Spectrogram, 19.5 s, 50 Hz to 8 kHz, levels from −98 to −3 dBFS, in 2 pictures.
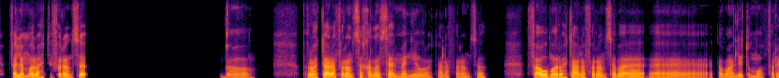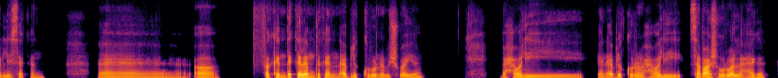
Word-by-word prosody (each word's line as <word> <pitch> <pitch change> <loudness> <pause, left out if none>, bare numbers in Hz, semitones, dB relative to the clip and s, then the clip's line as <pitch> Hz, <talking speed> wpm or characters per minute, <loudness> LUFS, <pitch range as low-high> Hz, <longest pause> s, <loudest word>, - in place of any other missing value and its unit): فلمّا 130 -1 +4
رُحت 165 +3 0
فرنسا 140 +3 +2 1.8
آه، 115 -1 -4 0.7
رُحت 145 +1 +4
على 120 -2 +8
فرنسا 135 +3 0
خلّصت 130 +3 -1
ألمانيا 125 +5 0
ورُحت 125 -1 -6
على 115 -1 -5
فرنسا، 120 - -6 0.5
فأول 155 +1 +7
ما 145 - +6
رُحت 160 -3 +2
على 135 +2 +4
فرنسا 130 +1 -1
بقى 140 +2 +2
آآ، 60 +1 -4
طبعًا 120 +1 -1
لقيتهم 120 -1 -4
موفّرين 120 +2 -5
لي 125 - -3
سكن، 125 +7 -8 0.7
آآ، 120 - -4
آه، - - +1 0.4
فكان 150 -1 +1
ده - - +2
الكلام 165 +1 +7
ده - - -1
كان 145 -2 -1
قبل 140 +3 +2
الكورونا 140 -2 -2
بشوية 135 +6 -3 1.0
بحوالي 135 +2 +1 0.9
يعني 125 - -2
قبل - - +1
الكورونا 140 -1 -1
حوالي 135 +2 -1
7 135 -3 +4
شهور 145 +3 -1
والّا 120 -2 +4
حاجة. 130 +10 -3
130 Hz, 135 wpm, -25 LUFS, 120-140 Hz, 1.8 s, على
